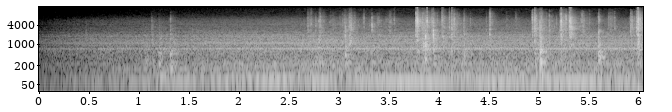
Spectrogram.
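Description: Small fridge door opened by its handle, then items inside handled: a run of sharp clicks and crackles that grows from about three seconds in, over a steady faint hum.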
